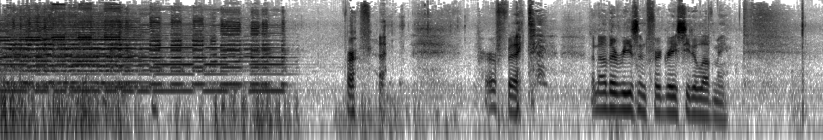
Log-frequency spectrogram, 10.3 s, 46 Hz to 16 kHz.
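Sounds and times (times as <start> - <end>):
car horns honking: 0.0 - 3.9
speech: 4.4 - 4.9, 6.1 - 9.4.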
